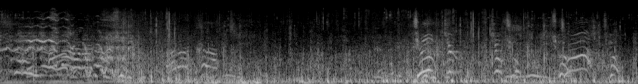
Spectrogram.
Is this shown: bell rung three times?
no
